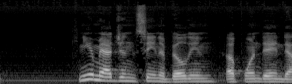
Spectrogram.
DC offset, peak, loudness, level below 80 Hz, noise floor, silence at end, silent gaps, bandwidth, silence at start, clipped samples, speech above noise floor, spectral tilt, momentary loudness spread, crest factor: under 0.1%; -8 dBFS; -25 LUFS; -62 dBFS; -50 dBFS; 0 s; none; over 20 kHz; 0.2 s; under 0.1%; 25 dB; -5.5 dB/octave; 7 LU; 18 dB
